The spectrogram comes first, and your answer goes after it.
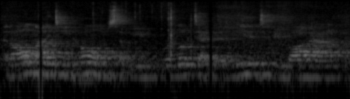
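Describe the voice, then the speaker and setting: A man chairing the committee items at a city council meeting, brisk, with a dry, joking manner. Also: a little high, fairly even intonation. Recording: echoey council chamber, distant mic, noisy.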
